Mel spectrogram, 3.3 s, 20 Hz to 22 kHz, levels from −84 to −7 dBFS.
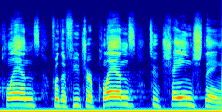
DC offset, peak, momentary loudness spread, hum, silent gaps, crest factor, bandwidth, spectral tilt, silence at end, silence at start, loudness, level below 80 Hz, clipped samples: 3%; -12 dBFS; 10 LU; none; none; 20 dB; 16 kHz; -2 dB/octave; 0 s; 0.05 s; -32 LUFS; -64 dBFS; under 0.1%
